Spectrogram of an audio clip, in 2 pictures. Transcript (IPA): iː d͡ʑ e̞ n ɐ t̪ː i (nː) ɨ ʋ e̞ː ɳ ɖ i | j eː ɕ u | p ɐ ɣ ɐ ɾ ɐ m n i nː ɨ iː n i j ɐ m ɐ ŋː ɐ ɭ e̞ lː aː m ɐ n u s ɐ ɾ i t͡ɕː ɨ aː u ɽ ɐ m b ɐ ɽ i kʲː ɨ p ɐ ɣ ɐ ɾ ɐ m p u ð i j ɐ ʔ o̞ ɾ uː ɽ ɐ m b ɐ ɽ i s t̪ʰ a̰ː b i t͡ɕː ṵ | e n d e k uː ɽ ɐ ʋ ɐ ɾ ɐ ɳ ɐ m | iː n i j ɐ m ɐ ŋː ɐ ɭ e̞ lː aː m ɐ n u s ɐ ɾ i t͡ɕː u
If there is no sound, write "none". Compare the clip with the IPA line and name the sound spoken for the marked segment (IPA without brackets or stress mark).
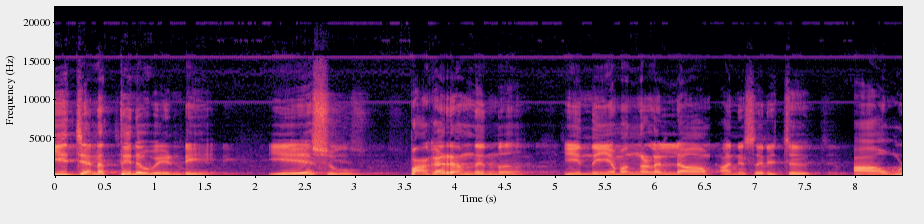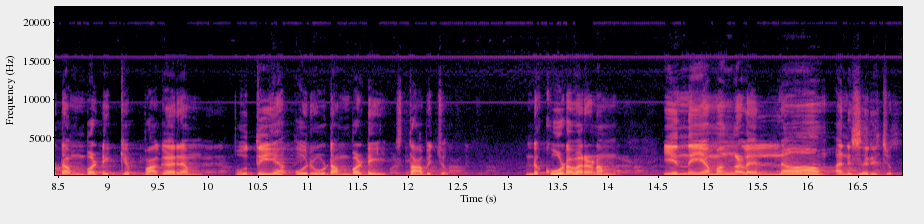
n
